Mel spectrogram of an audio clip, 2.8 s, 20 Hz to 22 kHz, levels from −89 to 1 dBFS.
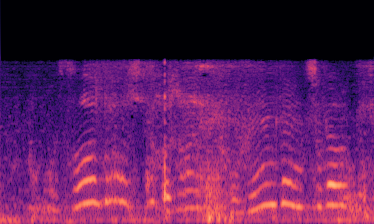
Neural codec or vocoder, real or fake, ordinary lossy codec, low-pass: codec, 24 kHz, 0.9 kbps, WavTokenizer, medium speech release version 2; fake; none; 7.2 kHz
